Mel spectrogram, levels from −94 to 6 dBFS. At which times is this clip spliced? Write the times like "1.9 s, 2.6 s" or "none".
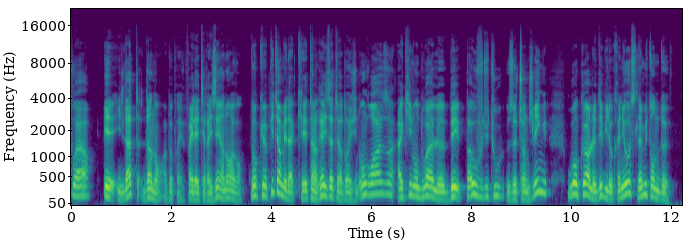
none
